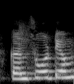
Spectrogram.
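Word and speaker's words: consortium: कंसोटियम का मतलब आर जो है यह साइलेंट है।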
